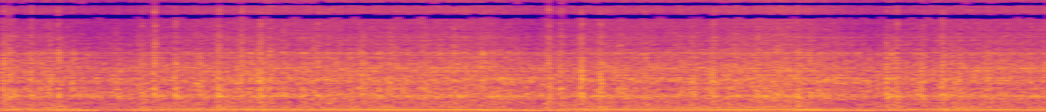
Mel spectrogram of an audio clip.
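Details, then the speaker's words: Yamaha Grand Filano scooter that jerks when pulling away, with loud noise at the belt cover: engine running steadily with a faint irregular knock from the belt-cover side; clutch assembly bearing suspected, not confirmed. "รถคันนี้มีอาการประมาณว่าเวลาเราสตาร์ทเครื่องยนต์เนี่ยเวลาเราจะขับออกตัวเนี่ยมันจะกระตุกๆๆมันจะมีเสียงดังบริเวณฝาครอบสายพานนะเวลาเราลดแล้วเวลารถที่รถเคลื่อนที่มันจะกระตุกดังเสียงดังมากเลยนะ"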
